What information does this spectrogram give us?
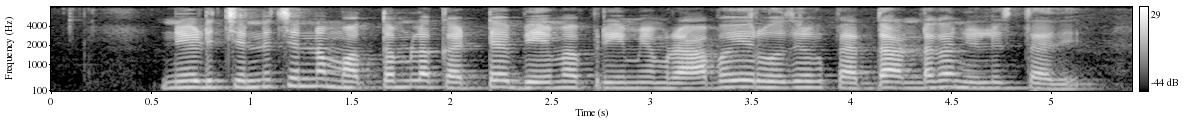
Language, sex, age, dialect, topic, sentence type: Telugu, female, 18-24, Utterandhra, banking, statement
